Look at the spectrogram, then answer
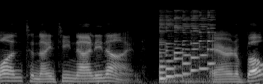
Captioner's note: chiming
